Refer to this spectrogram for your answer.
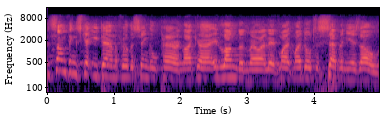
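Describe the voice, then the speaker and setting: Against noticeable background noise, a man with a strong English accent talks very fast at a high pitch, with hardly any pauses. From England. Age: 30s. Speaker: stand-up comedian. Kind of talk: stand-up. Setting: stage with audience.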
